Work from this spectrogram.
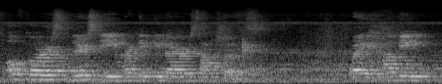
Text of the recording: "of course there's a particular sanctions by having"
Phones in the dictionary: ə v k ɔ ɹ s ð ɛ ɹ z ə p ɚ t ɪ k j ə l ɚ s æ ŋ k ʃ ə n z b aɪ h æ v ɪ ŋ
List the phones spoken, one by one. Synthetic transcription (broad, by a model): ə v k ɔ ɹ s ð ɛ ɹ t ə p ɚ t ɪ k j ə l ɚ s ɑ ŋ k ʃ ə n s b aɪ h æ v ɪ ŋ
